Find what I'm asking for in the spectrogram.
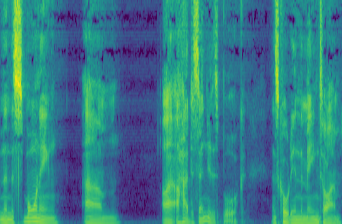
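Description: On a very clean recording with a silent background, a man with a dark, mellow tone speaks at a fairly quick pace with fairly even intonation and long, frequent pauses. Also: fairly low pitch for a man. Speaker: podcast co-host. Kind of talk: casual chat.

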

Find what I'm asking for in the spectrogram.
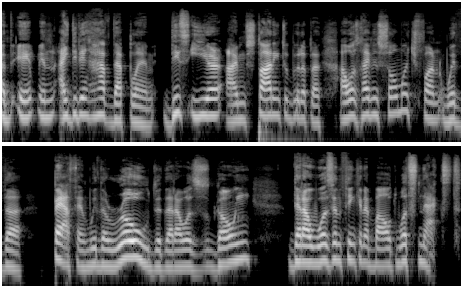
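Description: Very clean recording with a silent background, a man with a Portuguese accent, high pitch, ordinary pitch variation, moderate pace. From Brazil. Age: 40s. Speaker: comedian. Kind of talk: casual chat.

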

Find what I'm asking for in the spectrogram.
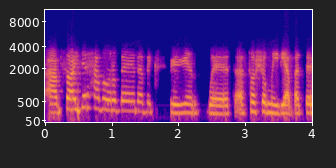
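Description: A woman with an American accent uses a normal speaking voice, speaking fairly quickly at a fairly high pitch with ordinary pitch variation. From Arizona (Phoenix). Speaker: medical student. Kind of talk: interview.

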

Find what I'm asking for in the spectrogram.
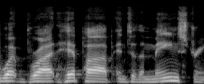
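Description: An ordinary speaking voice from a man with an American accent, fairly high in pitch, at a moderate pace with ordinary pitch variation. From Boston, Massachusetts. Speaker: podcast host. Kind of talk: casual interview chat; scripted intro. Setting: video call.

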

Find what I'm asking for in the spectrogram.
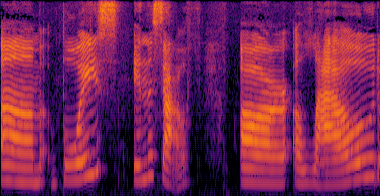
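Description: A woman's bright, sharp voice at a fairly high pitch, with ordinary pitch variation, on a very clean recording with a silent background. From Wyoming. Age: 20s. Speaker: podcast guest. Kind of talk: casual chat.

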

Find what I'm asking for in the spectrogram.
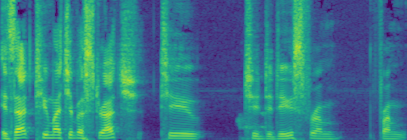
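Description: A man with an American accent has an ordinary speaking voice at medium pitch, ordinary pitch variation, and a dry, close sound with no echo on a very clean recording with a silent background. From US West Coast. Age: 50s. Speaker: podcast host. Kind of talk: interview conversation.

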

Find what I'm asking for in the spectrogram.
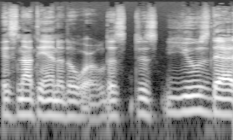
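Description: A man's normal speaking voice, fairly low-pitched, with fairly even intonation at a moderate pace, on a very clean recording with a silent background. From Brooklyn, New York. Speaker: film director. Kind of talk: casual interview.

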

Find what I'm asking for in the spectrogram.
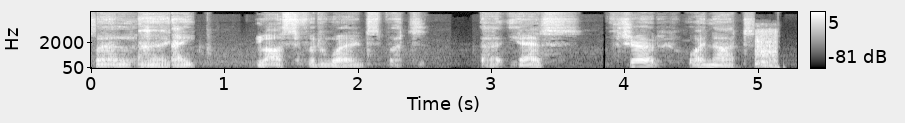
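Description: In a put-on character voice, a man speaks raspy and very slow. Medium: actual play. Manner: wry, teasing, then flustered.

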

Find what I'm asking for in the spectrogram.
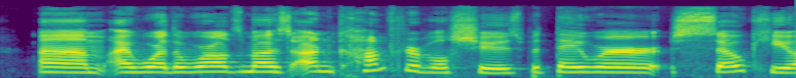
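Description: A woman with an unremarkable speaking voice talks at a fairly quick pace, fairly high in pitch. Her pitch variation is ordinary, and the recording is very clean with a silent background. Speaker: podcast host. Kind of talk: casual chat. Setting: studio.

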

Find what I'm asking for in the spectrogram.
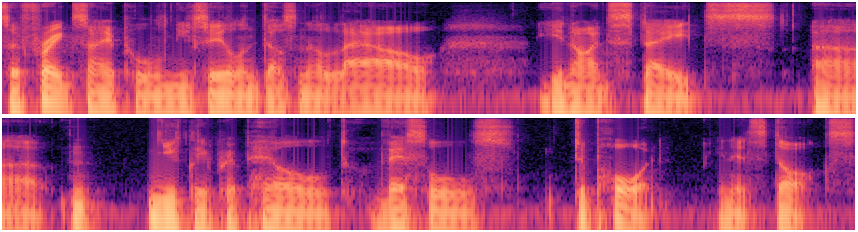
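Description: In an Australian accent, the speaker shows ordinary pitch variation on a very clean recording with a silent background. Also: man. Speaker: foreign policy scholar. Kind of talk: interview.

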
